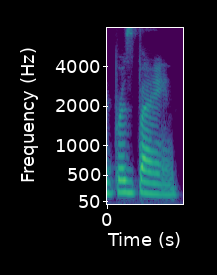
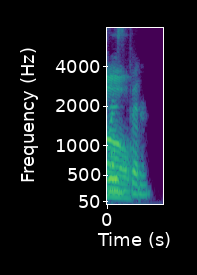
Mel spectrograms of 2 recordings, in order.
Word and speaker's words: Brisbane: just need to say you did such a good job with Brisbane a lot of Americans say Brisbane but you said Brisbane that's really good oh yeah but now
